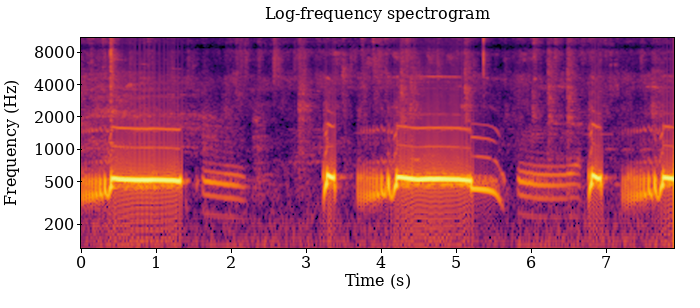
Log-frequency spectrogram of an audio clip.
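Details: Spotted dove, vigorous long song used as a lure for other doves to call back. Repeated phrases of a rolling start and a sustained flat coo about a second long, separated by soft lower coos and short sharp notes.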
